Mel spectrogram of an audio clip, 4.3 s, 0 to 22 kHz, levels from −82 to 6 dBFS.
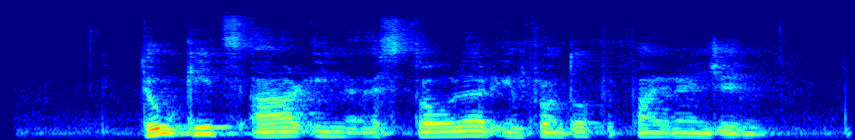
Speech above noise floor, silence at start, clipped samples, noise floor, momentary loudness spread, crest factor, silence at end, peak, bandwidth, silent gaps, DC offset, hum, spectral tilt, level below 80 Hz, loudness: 28 dB; 0.7 s; under 0.1%; -59 dBFS; 12 LU; 22 dB; 0 s; -10 dBFS; 14.5 kHz; none; under 0.1%; none; -6.5 dB/octave; -80 dBFS; -31 LUFS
